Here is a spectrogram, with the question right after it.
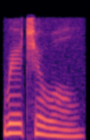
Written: ritual

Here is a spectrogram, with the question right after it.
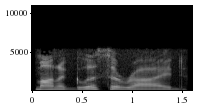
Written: monoglyceride

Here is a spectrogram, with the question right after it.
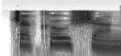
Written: Chukotian

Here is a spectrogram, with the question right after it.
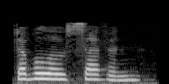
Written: double occupancy

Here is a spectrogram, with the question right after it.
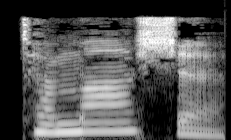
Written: tamasha

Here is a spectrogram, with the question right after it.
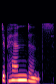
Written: dependance

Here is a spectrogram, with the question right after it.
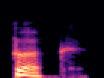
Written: cookless

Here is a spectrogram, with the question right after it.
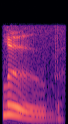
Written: lube

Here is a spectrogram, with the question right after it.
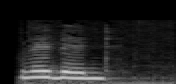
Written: libid

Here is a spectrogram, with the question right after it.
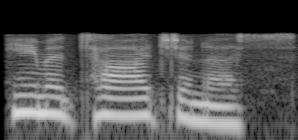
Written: hematogenous

